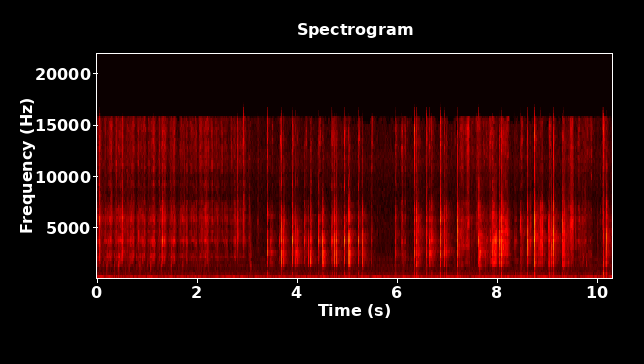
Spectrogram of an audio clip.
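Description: Long nails scratch and tap a small, clear, square plastic jar with a white lid, filled with glitter, and the jar is turned over. Quiet, bright scratching gives way after about three seconds to many sharp, dry ticks and clicks that die out almost instantly, with a crisp rustle centred near 3.8 kHz and almost no low end.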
